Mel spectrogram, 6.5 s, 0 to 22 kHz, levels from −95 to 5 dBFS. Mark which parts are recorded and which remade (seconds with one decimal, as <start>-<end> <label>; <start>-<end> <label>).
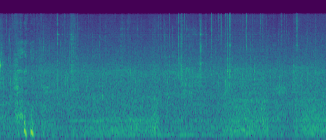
0.0-1.3 recorded; 1.3-5.2 remade; 5.2-6.5 recorded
